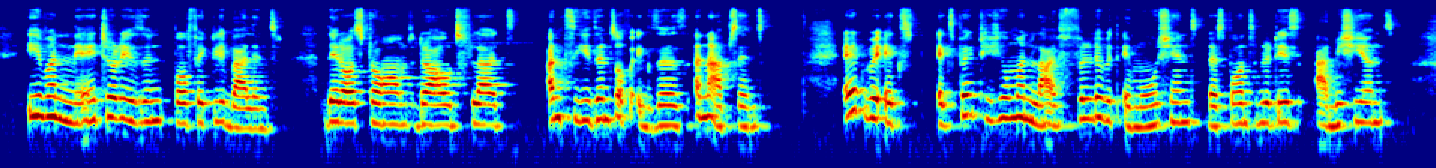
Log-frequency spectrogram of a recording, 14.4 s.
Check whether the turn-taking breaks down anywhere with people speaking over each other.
No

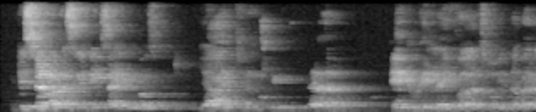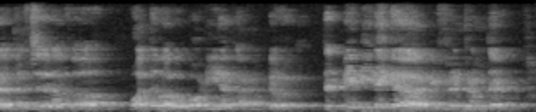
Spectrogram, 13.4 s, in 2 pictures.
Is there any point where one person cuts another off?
No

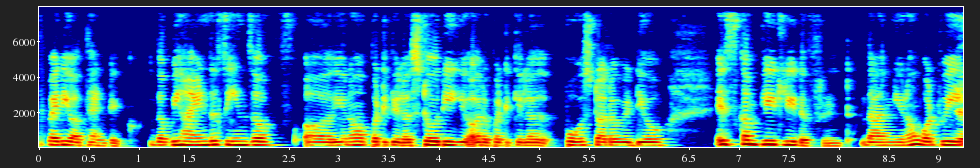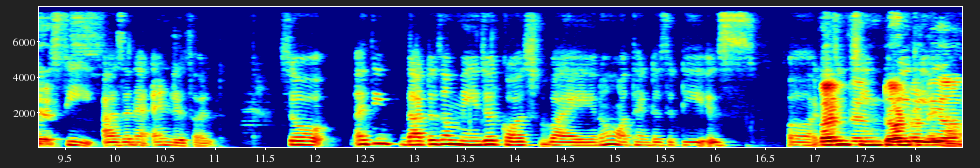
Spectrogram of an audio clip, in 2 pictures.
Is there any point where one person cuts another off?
Yes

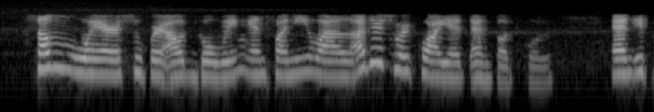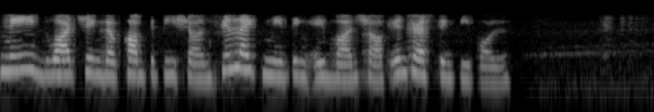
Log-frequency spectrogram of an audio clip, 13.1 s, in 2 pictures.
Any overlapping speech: No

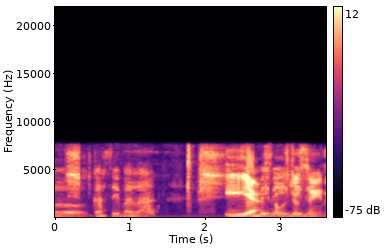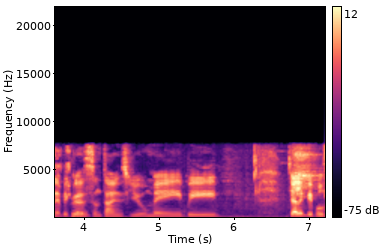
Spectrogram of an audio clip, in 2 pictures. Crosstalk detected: Yes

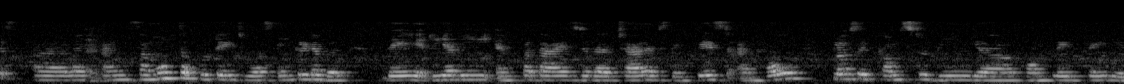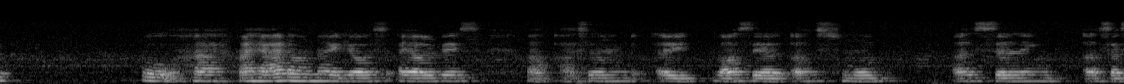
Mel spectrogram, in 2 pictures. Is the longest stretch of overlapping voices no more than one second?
Yes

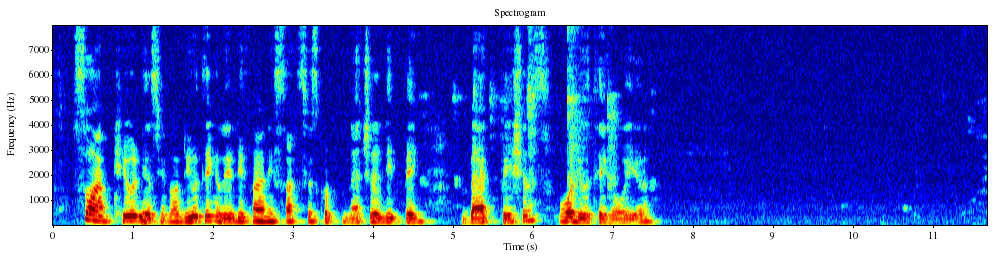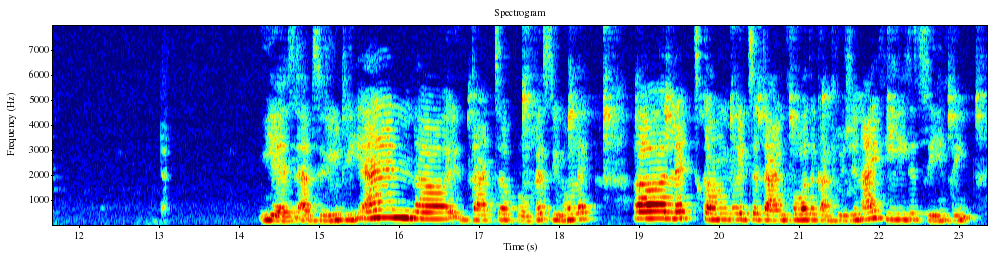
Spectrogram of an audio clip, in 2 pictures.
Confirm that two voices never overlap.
Yes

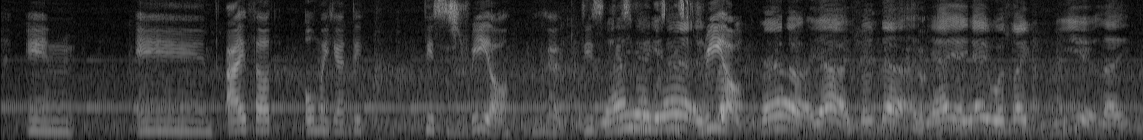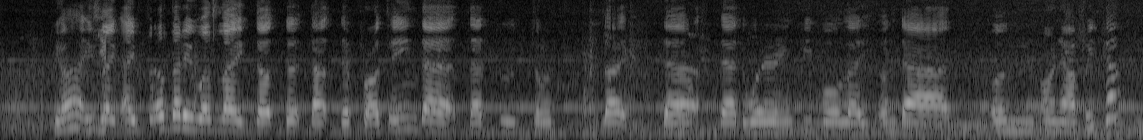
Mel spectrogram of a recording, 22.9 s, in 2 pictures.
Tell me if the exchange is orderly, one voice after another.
No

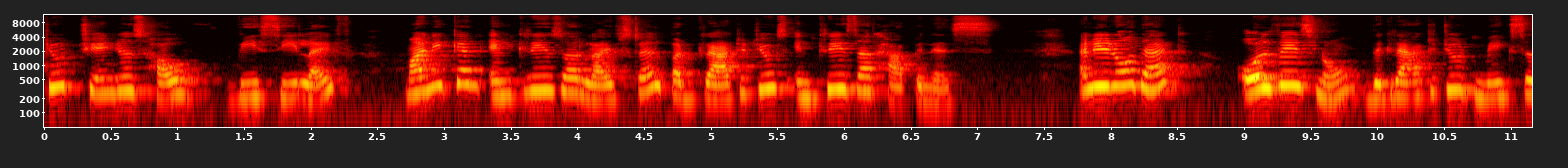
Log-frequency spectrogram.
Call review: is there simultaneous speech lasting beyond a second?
No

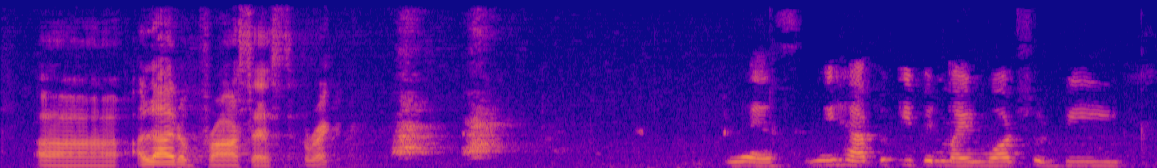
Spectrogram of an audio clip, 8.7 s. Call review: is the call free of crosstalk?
Yes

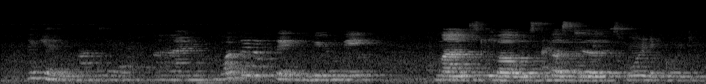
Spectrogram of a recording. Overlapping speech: Yes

